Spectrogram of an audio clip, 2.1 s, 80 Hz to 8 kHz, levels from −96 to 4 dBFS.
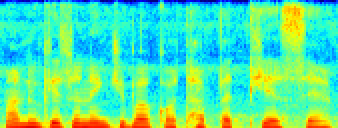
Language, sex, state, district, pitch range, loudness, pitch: Assamese, female, Assam, Kamrup Metropolitan, 205-225 Hz, -14 LUFS, 215 Hz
